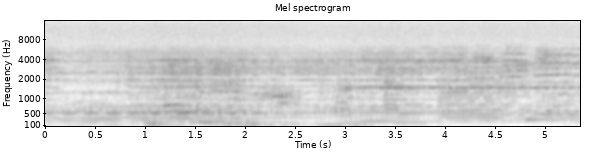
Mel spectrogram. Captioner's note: soft growling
